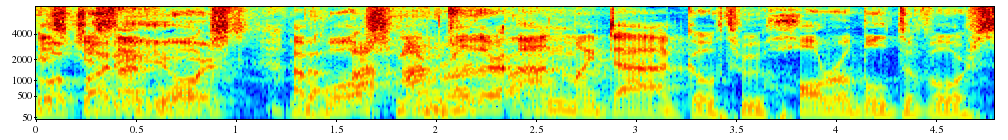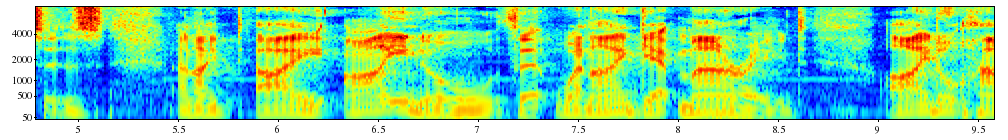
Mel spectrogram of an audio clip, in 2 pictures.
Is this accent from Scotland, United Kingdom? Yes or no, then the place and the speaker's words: yes; Scotland, United Kingdom; Yes, I am Scottish, yes.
